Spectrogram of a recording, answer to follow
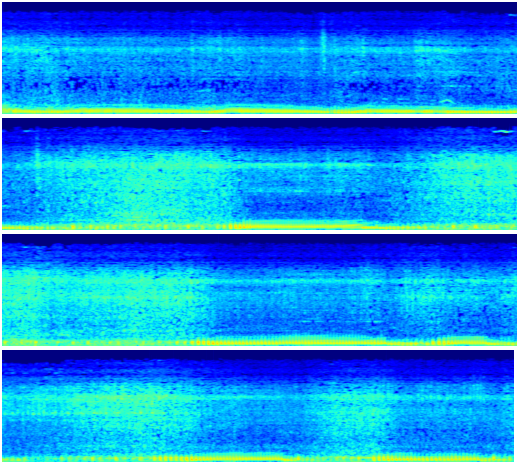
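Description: Motorcycle engine running while riding, its pitch rising and falling repeatedly as the throttle opens and closes, with rushing road and wind noise at times.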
